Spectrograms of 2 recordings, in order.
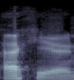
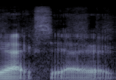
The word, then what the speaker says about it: Accio: fire oh axio also it's accio not bloody axio i hate copper fire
